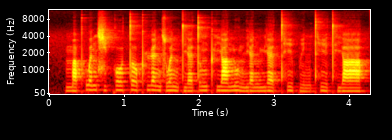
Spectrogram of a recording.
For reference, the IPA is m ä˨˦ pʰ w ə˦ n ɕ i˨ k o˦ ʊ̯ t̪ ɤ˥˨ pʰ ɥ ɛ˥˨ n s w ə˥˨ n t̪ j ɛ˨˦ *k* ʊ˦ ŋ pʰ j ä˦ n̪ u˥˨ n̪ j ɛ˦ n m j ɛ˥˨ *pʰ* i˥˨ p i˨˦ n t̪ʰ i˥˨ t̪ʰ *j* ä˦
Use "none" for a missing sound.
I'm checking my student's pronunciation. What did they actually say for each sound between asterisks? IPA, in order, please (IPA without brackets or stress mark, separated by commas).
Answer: t̪, t̪ʰ, j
